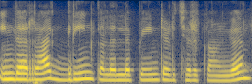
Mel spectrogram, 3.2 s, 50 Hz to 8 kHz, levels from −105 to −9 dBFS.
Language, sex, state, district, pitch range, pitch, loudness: Tamil, female, Tamil Nadu, Nilgiris, 185-220 Hz, 200 Hz, -16 LUFS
